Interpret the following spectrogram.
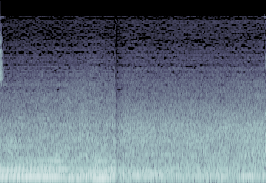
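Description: A steady low drone of a running engine, with a hum and background noise; it is slightly weaker from about halfway through.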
